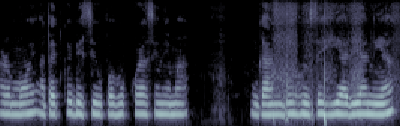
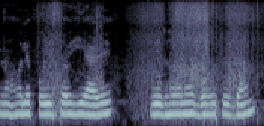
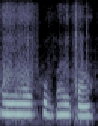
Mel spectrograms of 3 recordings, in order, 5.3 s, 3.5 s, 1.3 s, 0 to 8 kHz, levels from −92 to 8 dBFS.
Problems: background sounds at intervals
